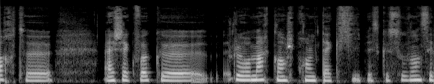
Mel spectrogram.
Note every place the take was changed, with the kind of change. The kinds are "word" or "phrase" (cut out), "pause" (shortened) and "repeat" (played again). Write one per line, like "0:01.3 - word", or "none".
0:02.3 - word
